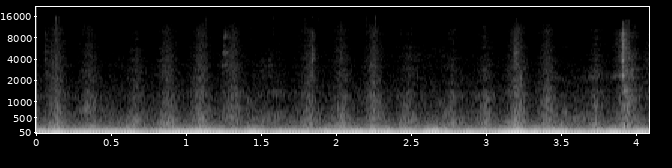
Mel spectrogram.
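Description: Hands working at the plastic shroud of a 3D printer's extruder carriage: a run of light, irregular clicks and taps over a steady low hum.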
